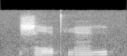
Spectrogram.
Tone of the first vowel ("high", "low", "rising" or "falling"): low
